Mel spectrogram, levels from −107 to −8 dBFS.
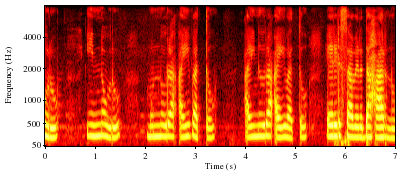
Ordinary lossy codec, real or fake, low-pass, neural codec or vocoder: none; real; none; none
